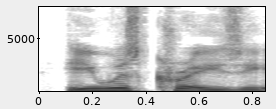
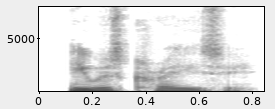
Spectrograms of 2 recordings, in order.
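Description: First: CRAZY lifted high and strong; exultant push on "crazy"; emphatic. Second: Hushed, matter-of-fact statement; understated. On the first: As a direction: hit "crazy" harder, with raised pitch. Same words repeated with more force. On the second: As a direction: say it quietly, dropping the level. Same words, first quieter take. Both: A narrator's reading.

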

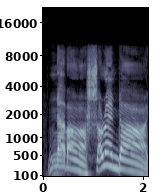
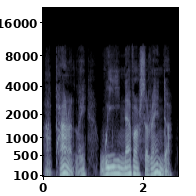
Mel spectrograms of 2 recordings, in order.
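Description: First: Drawn-out, high, loud battle cry; happy yell. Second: Understated, resigned delivery at normal pitch; gloomy. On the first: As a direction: yell it like a cheering horde. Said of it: "yelled the happy hooligans". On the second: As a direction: repeat the motto with a touch of gloom. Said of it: "said Hiccup gloomily". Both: A narrator's reading.

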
